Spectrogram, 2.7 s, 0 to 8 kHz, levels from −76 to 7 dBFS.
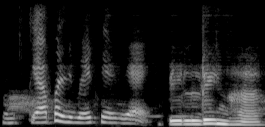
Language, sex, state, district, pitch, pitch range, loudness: Hindi, female, Bihar, Muzaffarpur, 260 Hz, 215-310 Hz, -16 LUFS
